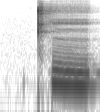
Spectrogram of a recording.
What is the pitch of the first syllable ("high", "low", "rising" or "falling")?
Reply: falling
